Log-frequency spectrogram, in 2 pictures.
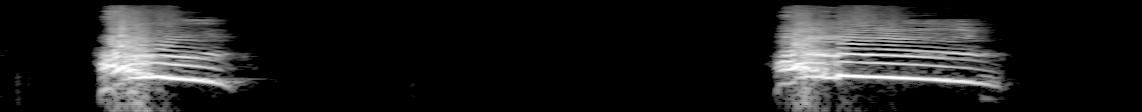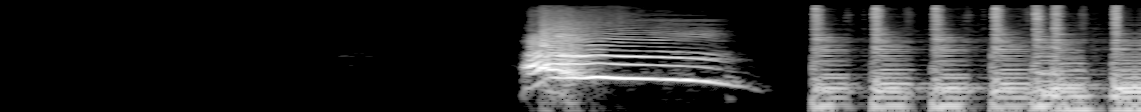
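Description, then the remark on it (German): Three loud, hoarse fox barks, each a harsh, rasping cry about a second long that falls in pitch, separated by several seconds of silence, followed by a brief burst of rhythmic pulsing sound. “In diesem Sinne verabschiede ich mich heute mit dem heiseren Bellen des Fuchses.”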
